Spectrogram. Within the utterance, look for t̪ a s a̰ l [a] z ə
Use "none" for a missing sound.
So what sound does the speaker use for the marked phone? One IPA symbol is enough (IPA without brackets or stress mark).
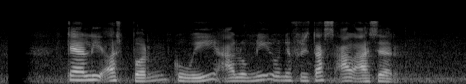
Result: a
